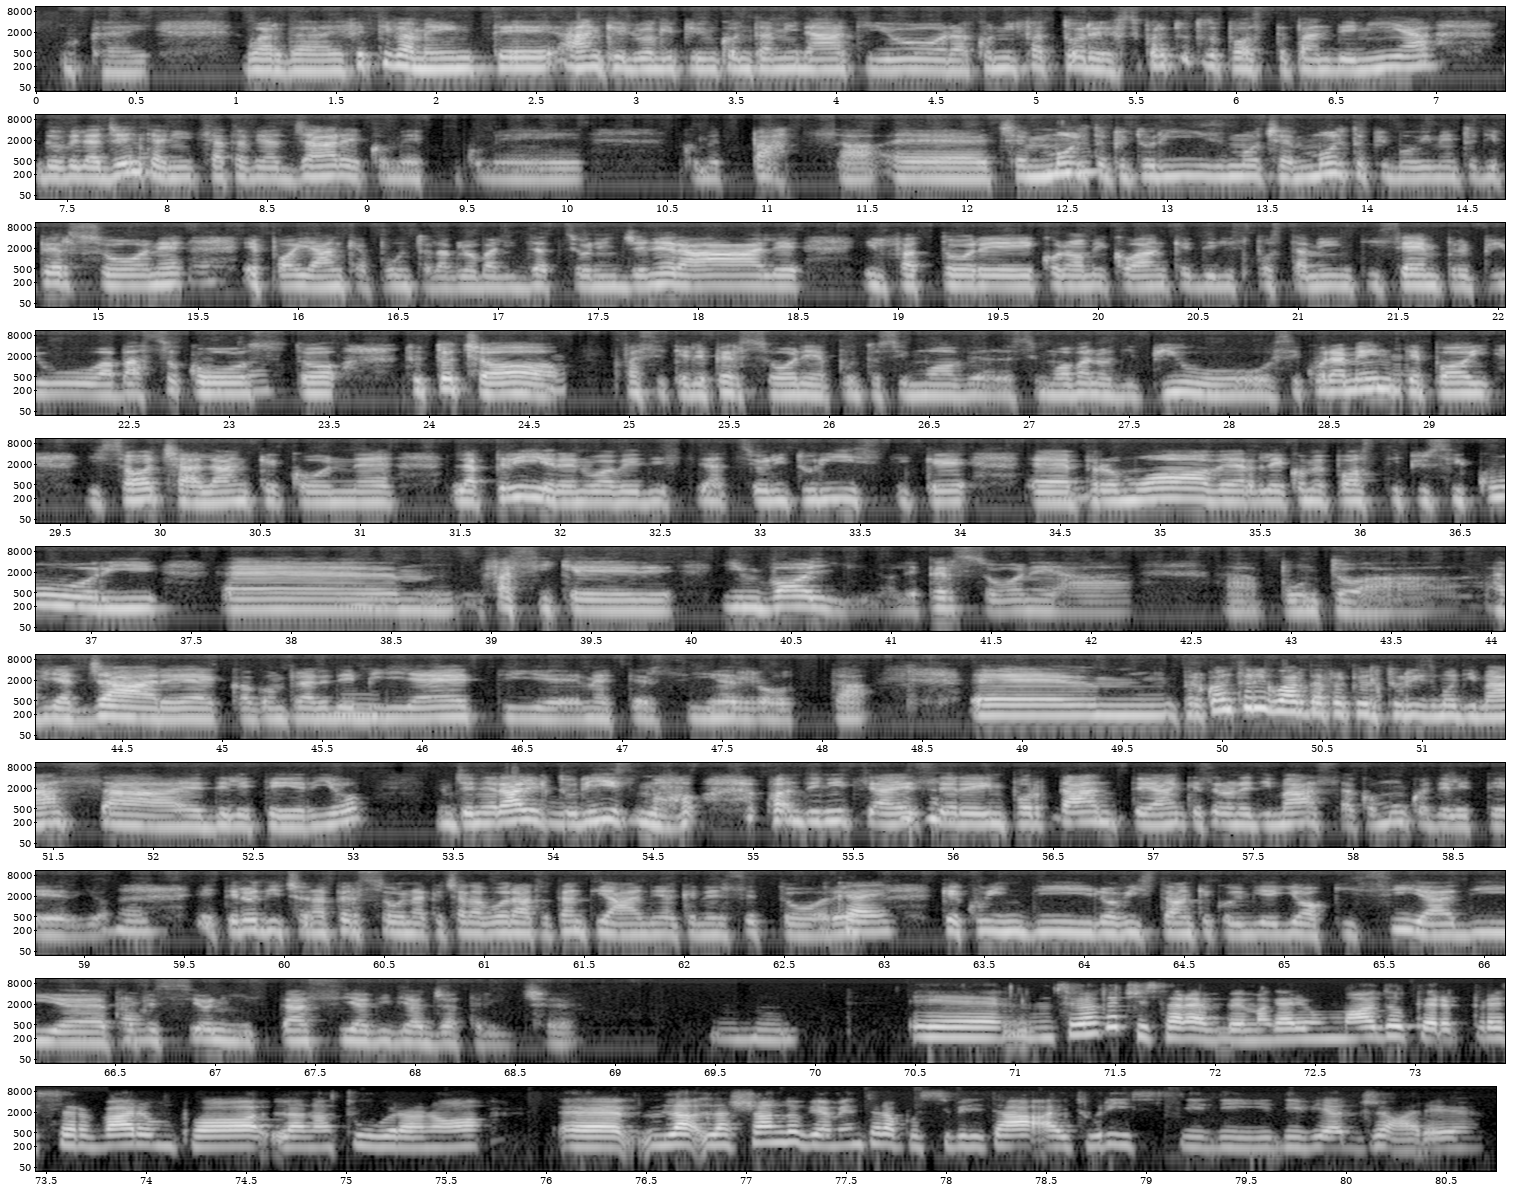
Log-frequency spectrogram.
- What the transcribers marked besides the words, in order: static; "soprattutto" said as "spratutto"; tapping; distorted speech; other background noise; laughing while speaking: "turismo"; chuckle
- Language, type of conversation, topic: Italian, podcast, Puoi raccontarmi di un incontro con la natura che ti ha tolto il fiato?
